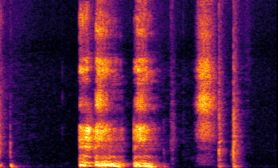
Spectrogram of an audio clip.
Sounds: Throat clearing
